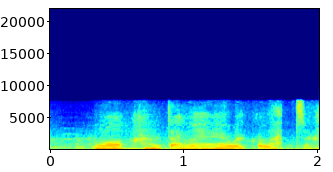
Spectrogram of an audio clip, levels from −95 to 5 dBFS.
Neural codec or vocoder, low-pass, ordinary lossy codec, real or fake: codec, 16 kHz, 1 kbps, X-Codec, HuBERT features, trained on general audio; none; none; fake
